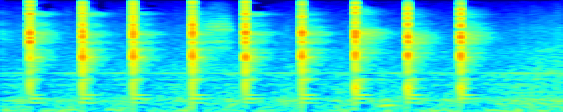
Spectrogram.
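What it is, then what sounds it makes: Engine seal fully seated flush in its housing. A hammer taps nine times on a new rubber and metal engine seal, still on its preset installer cup that protects the seal lip, driving it into the housing. Each tap is a sharp, bright metallic knock with very little ring. Tapping continues until the sound becomes one of solid contact, meaning the seal is flush, fully seated and perfectly in.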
